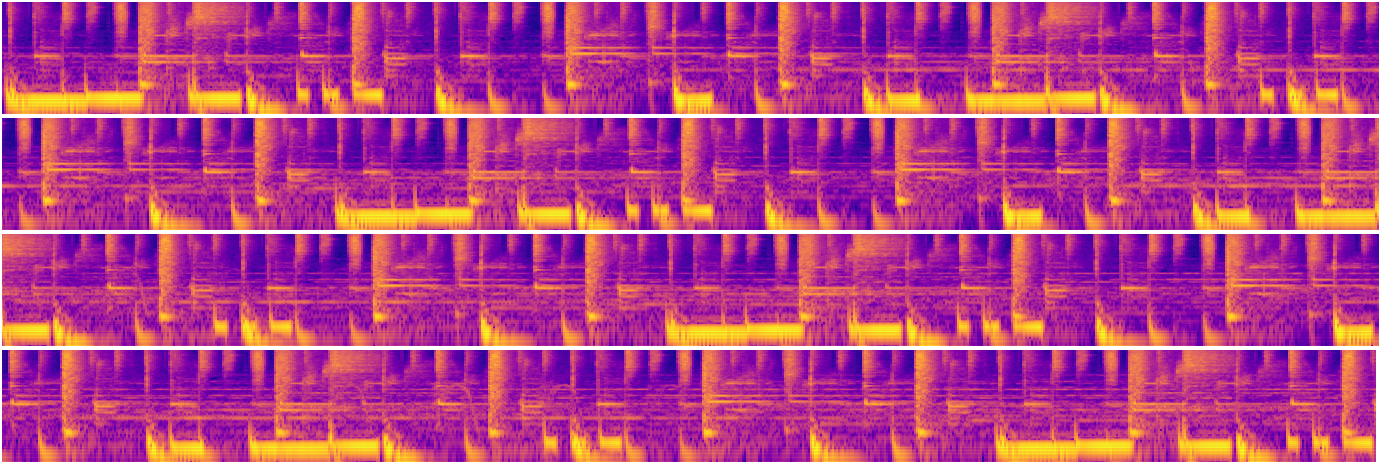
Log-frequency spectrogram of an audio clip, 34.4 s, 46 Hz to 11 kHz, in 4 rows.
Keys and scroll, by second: 0.6 0, 1.0 2, 1.5 9, 3.5 d, 3.8 1, 12.2 ctrl++, 12.7 space, 17.8 v, 21.6 ctrl++, 27.5 m.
